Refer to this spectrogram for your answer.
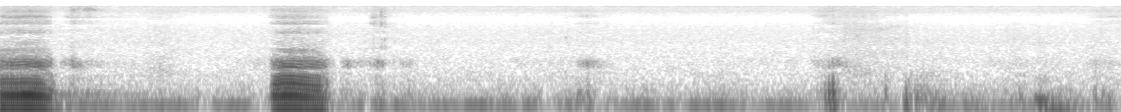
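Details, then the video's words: A dog asleep, giving two low, rumbling snores a few seconds apart, followed by quiet breathing and faint soft sounds in a still room. "코고는 멍 멍 이 a snoring dog"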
